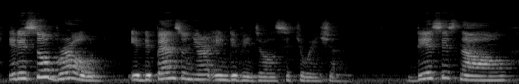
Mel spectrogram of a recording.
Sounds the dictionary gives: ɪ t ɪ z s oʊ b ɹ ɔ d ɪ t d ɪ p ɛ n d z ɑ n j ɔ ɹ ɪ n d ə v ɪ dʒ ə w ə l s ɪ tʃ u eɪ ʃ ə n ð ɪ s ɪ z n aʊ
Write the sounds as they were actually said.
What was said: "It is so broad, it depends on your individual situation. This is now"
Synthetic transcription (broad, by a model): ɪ t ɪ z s oʊ b ɹ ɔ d ɪ t d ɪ p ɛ n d s ɑ n j ɔ ɹ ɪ n d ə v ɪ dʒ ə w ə l s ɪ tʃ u eɪ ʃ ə n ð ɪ s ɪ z n aʊ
